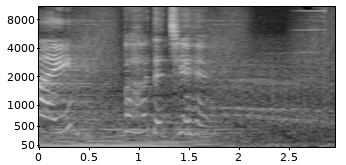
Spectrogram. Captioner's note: cheering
